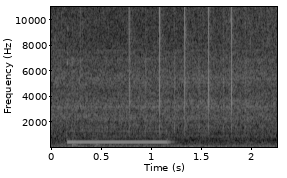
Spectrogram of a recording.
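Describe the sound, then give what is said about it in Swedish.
A steady telephone ringing tone hums for about a second as a phone call is placed back, with a quick run of short dialing clicks and beeps partly overlapping and continuing after it, against a quiet line hiss. “Jag ringde upp nu för att alltså, jag hade ingen ljud på så du har inte stört nu.”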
